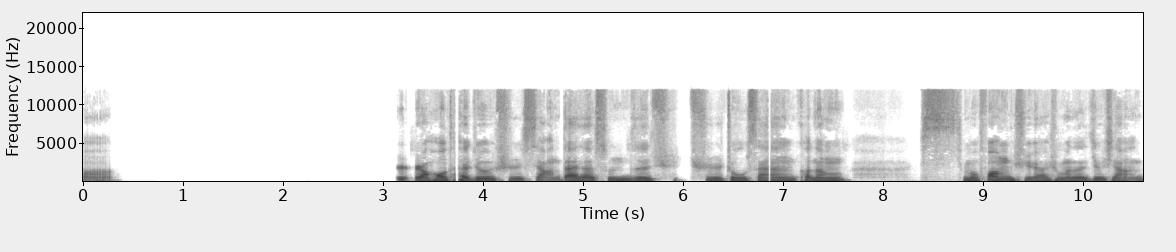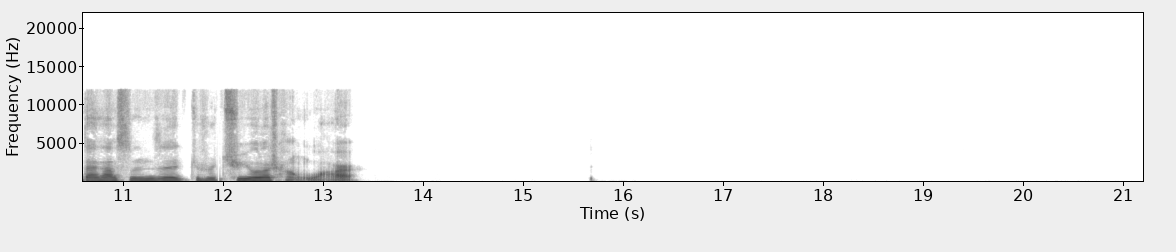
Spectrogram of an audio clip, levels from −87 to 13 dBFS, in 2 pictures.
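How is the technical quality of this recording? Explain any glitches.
The speech breaks off three times, at 3.71–3.76 s (43 ms), 6.84–6.88 s (32 ms) and 11.94–11.96 s (28 ms). Each silence has smeared edges, and the sound then picks up exactly where it stopped. These are gaps at a join of encoded pieces. The segments were encoded separately and spliced untrimmed, so each encoder's start-up delay and final-frame padding remain as dead air.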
